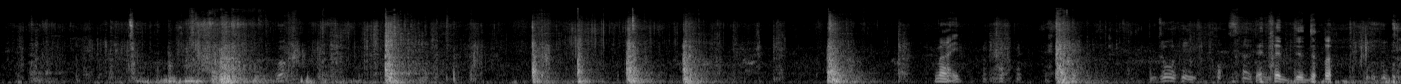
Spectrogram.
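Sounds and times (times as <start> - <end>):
metal car door banging: 3.8 - 4.3, 5.8 - 7.2, 8.3 - 8.8, 10.6 - 11.0
voices: 8.9 - 14.0
people laughing: 9.8 - 10.6, 12.1 - 14.0.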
